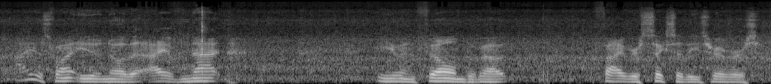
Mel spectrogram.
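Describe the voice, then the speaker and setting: Against noticeable background noise, a man of medium pitch speaks at a fairly slow pace. His intonation is fairly even, broken by long, frequent pauses. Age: 50s. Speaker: long-distance hiker. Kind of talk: casual vlog talk to camera. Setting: outdoors.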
